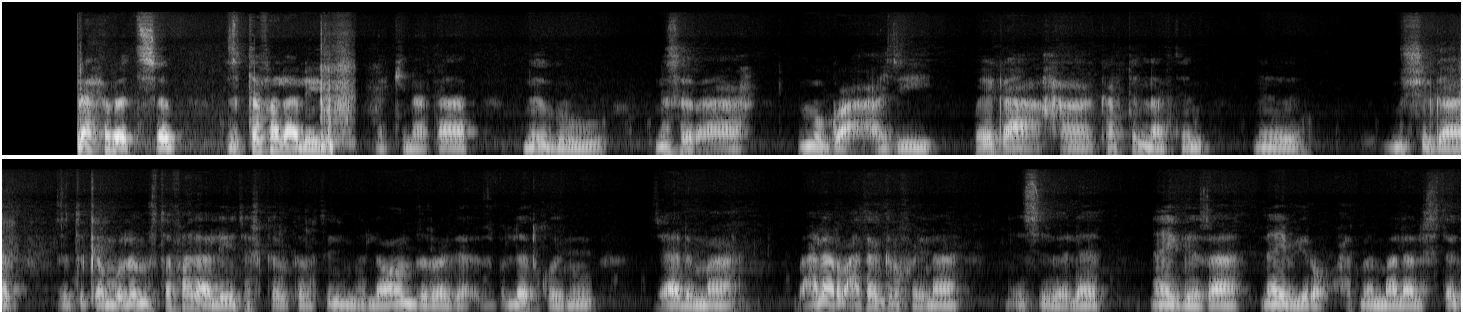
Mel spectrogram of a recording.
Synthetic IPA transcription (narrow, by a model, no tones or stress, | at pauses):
ɾajħɨβɾɐt̪ʰɐ̥sɐβ | zɨt̪ʰːɐfɐlalɐjumɐkʰinat̪ʰat̪ | nɨʔɨɡɾu | nɨsɨɾaħ | nɨmɨɡʷaʕa̰zi | wɔjkʼaʕxakʰaβt̪ʰɨnːaβt̪ʰɨnː | ɨ | mɨʃɨɡat | zɨt̪ʼɨkʼːɐmɐlːomzɨt̪ʰɐfɐlalɐjut̪ʰɐʃkʰɐɾkʰɨɾt̪ʰimɨhɨlawo̞mzɨɾɐɡɐʔzɨfɨlːɐt̪ʼkʰo̞jnu | ʔɨzija̰d̪ɨmːa | baʕlaɾba̰ʕt̪ʰɐɡɾikʰo̞jna | nɨʔɨsʼɨ̰βɐlɐt̪̚ | najɡɐzanajbiɾoʔħut̪mɐmːalalsɨ̥t̪ʰɐ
